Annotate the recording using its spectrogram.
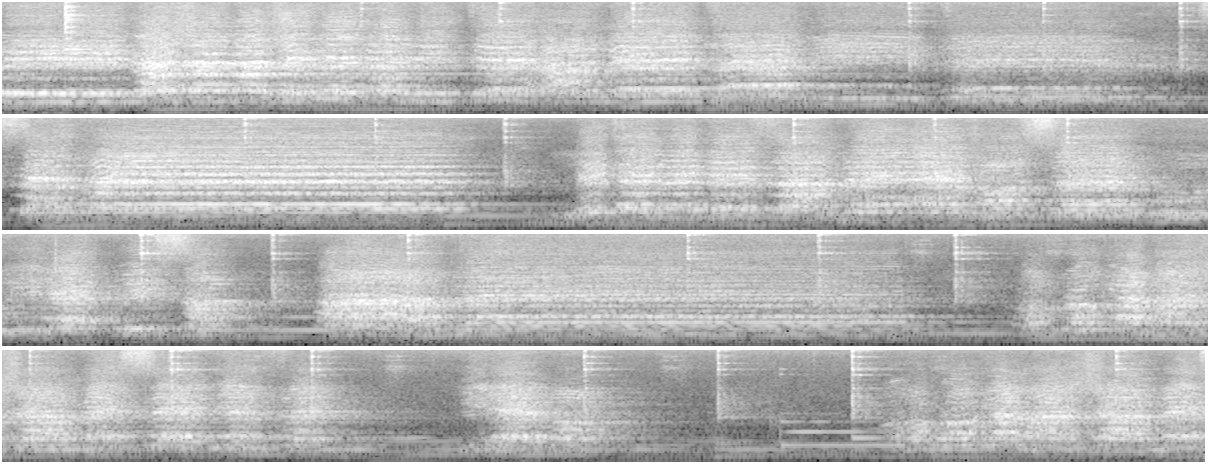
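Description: Mixed choir of men's and women's voices singing a French worship song, in phrases a few seconds long with short breaks between them.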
